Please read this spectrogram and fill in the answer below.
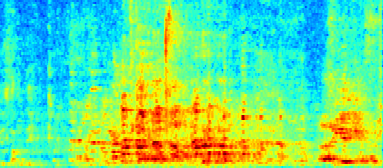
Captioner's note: audience laughing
